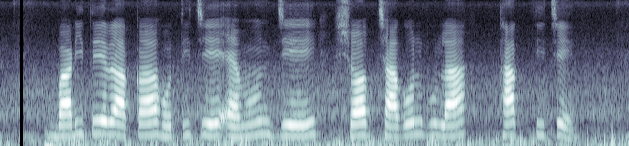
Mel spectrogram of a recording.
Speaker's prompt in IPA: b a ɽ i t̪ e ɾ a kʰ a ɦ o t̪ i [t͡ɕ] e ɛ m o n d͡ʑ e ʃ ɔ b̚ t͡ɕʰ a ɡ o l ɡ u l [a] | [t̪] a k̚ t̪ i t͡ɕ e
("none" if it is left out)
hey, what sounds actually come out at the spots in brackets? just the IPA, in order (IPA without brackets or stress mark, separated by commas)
t͡ɕ, a, t̪ʰ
